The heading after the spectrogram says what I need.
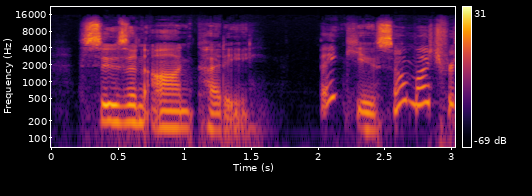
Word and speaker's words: Susan Ahn Cuddy: Susan Ahn Cuddy. Susan Ahn Cuddy.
